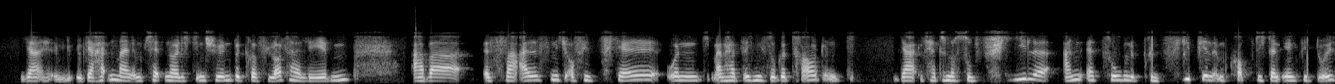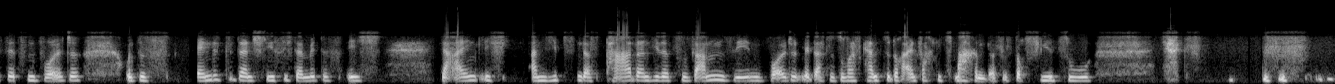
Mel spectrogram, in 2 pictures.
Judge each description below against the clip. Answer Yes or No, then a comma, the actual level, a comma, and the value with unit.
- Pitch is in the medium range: Yes, medium, 180 Hz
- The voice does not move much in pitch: Yes, narrow, 2.3 semitones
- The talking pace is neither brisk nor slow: Yes, average, 180 wpm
